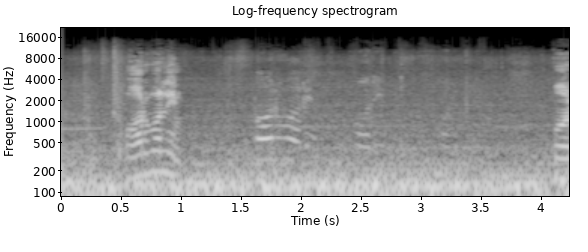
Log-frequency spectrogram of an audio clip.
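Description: Steady low rumble of engine and tyre noise inside the cabin of a Tata Tiago driving along a wet road.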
